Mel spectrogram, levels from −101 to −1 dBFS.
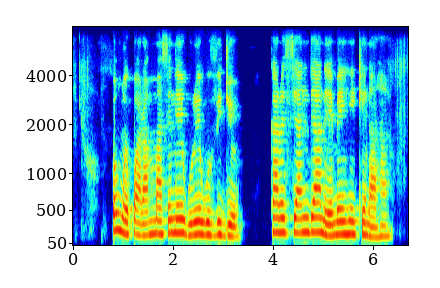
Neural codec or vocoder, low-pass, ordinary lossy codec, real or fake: none; 7.2 kHz; Opus, 24 kbps; real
